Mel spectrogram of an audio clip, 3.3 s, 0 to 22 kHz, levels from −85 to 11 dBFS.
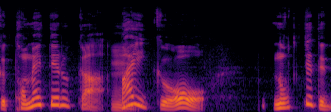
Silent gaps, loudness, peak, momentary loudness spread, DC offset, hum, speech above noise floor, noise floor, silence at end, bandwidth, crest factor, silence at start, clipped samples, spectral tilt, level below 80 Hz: none; -25 LUFS; -8 dBFS; 7 LU; under 0.1%; none; 35 dB; -59 dBFS; 0 s; 15 kHz; 16 dB; 0 s; under 0.1%; -7 dB/octave; -66 dBFS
